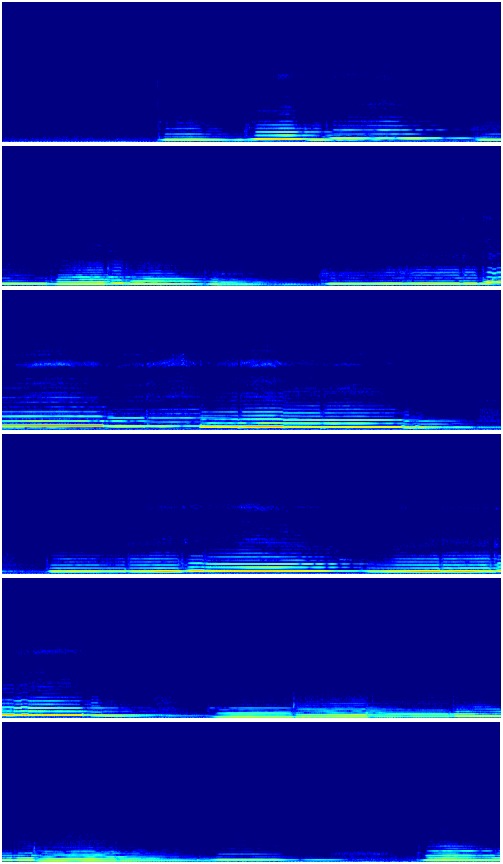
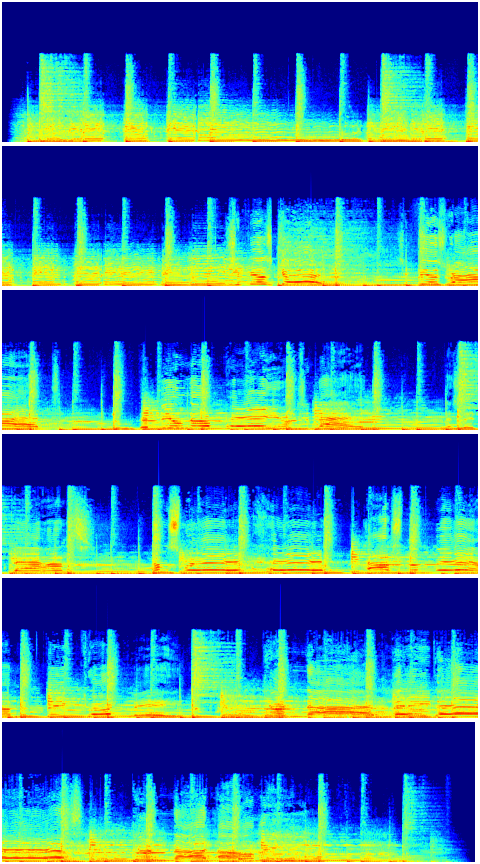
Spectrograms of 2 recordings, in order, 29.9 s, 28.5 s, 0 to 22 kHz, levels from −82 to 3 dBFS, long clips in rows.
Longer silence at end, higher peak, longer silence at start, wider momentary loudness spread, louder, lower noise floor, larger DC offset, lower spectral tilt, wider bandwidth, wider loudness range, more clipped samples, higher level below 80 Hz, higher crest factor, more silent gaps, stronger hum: second, 0 s vs 0.25 s; second, -18 dBFS vs 0 dBFS; first, 1.6 s vs 0.1 s; first, 17 LU vs 7 LU; second, -31 LUFS vs -15 LUFS; first, -64 dBFS vs -36 dBFS; neither; first, -6 dB/octave vs -4.5 dB/octave; second, 11 kHz vs 14 kHz; first, 12 LU vs 5 LU; neither; second, -66 dBFS vs -24 dBFS; about the same, 14 dB vs 14 dB; neither; neither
